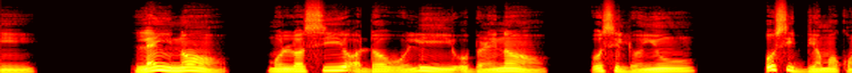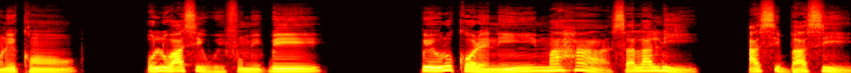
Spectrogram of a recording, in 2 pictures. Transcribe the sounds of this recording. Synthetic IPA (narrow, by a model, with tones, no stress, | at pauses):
lɛ˨˦j̃ĩ˦˧˨nãː˦˨ | mo˧lɔ˧si˦ɔ˦˨dɔ˨˦˨wo˨˦li˦o˧bĩ˨ɾ̃ĩ˧nãː˦˨ | o˦si˦˨lo˨˦j̃ũ˦ | o˦si˦˨bi˨˦ɔ˧mɔ̃˧kũ˨ɾ̃ĩ˨˦kã˧ | o˧lu˦wa˦si˦˨we˨˦fũ˦mĩ˧k͡pe˦ | k͡pe˦o˧ɾu˦kɔ˧ɾɛ˨nĩ˨˦mã˦ha˦˨sa˦la˦li˦˨ | a˨˦si˦˨ba˨˦si˦˨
